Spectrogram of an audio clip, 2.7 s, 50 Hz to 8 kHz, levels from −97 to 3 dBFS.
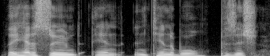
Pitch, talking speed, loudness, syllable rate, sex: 135 Hz, 135 wpm, -18 LUFS, 5.9 syllables/s, male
